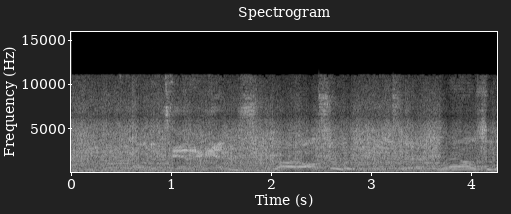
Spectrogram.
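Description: Engines of a field of stock cars racing around an oval track, a steady drone, with a commentator's voice over it in the second half.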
